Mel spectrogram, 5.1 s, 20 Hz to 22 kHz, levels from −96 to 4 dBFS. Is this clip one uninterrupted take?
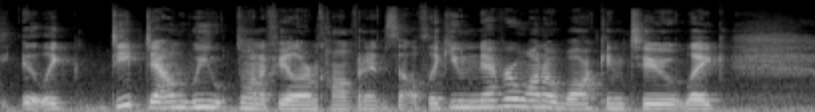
no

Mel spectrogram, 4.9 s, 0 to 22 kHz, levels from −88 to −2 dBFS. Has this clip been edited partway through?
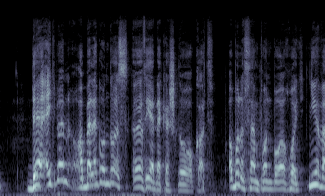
yes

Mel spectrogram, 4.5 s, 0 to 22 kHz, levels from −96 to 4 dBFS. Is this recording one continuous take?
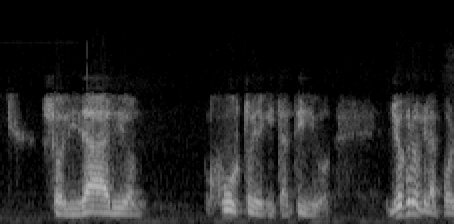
yes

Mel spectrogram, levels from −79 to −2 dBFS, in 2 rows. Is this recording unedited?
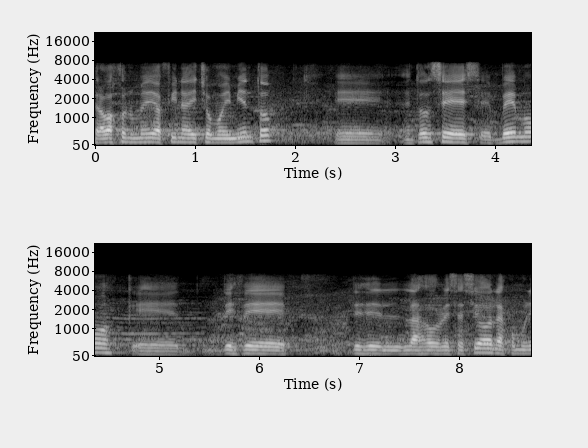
no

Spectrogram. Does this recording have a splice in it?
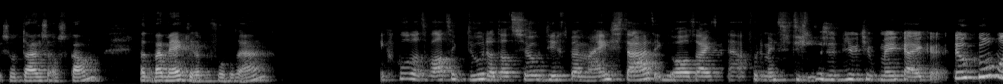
no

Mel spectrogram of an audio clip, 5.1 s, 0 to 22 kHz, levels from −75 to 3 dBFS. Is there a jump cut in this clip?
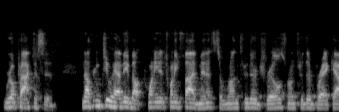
no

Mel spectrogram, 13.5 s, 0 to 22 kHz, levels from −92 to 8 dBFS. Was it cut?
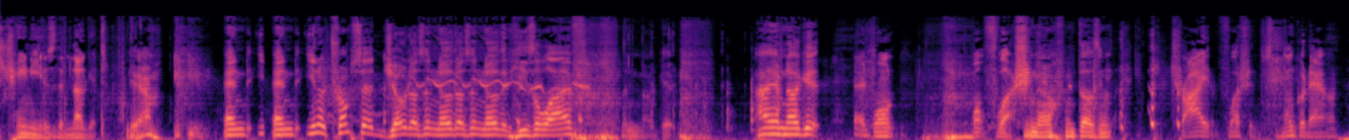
yes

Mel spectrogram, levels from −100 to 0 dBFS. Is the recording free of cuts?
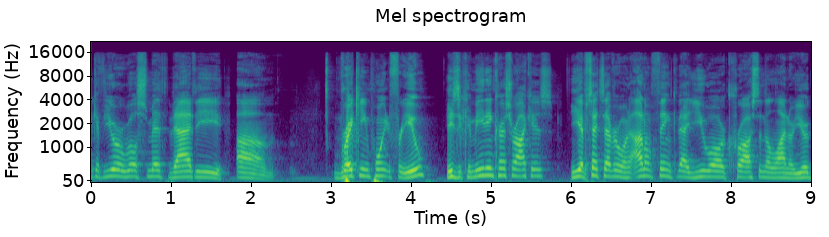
no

